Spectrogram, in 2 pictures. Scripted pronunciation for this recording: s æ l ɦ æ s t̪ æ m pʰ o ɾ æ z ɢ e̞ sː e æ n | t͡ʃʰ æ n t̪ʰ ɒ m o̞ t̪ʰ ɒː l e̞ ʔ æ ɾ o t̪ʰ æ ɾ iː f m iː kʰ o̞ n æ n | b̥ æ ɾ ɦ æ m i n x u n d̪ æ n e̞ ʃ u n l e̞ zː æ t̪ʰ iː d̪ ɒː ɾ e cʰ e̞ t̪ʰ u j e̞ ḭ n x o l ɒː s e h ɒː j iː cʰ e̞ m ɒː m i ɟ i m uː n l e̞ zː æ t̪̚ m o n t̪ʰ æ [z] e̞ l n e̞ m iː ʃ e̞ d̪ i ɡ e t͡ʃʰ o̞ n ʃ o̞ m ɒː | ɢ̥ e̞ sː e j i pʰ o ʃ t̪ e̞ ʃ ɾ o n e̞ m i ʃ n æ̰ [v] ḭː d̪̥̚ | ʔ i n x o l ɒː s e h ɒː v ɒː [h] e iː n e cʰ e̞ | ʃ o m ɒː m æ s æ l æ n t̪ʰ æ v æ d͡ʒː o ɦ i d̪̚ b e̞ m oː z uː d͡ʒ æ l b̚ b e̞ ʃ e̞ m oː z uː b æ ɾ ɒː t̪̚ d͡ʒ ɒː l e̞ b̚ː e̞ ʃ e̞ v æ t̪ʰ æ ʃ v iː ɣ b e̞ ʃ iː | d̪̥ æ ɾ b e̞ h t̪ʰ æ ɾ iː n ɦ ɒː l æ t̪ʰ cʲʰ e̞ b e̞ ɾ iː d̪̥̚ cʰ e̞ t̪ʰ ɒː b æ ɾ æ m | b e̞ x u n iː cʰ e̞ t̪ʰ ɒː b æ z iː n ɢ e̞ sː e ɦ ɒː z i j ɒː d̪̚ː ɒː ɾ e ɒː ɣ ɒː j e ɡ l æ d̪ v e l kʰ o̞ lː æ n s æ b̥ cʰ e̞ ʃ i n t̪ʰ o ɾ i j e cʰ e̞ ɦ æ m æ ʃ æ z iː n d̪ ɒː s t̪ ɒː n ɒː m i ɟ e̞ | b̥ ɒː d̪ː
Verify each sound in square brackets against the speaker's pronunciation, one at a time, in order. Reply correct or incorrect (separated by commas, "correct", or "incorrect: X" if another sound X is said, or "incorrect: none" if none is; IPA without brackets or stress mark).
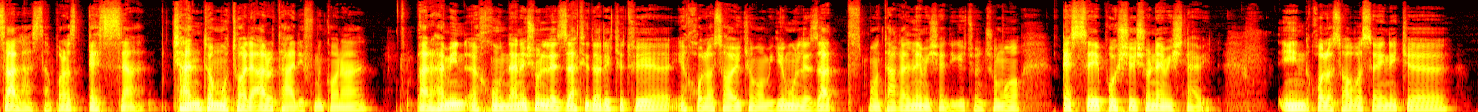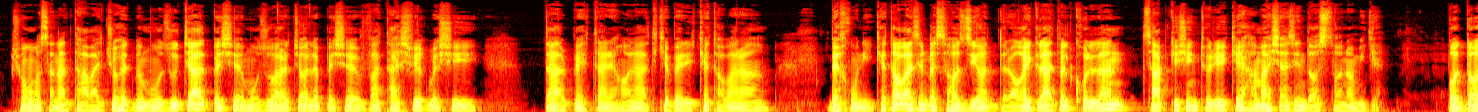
incorrect: ɣ, correct, incorrect: s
